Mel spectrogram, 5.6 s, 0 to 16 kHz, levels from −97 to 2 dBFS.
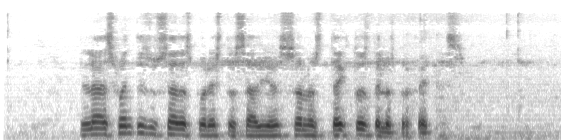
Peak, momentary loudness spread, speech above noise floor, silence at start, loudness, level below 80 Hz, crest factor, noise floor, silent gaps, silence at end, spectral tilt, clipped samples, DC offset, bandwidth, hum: -14 dBFS; 7 LU; 41 dB; 0.8 s; -29 LUFS; -62 dBFS; 16 dB; -70 dBFS; none; 1.05 s; -6.5 dB/octave; under 0.1%; under 0.1%; 11.5 kHz; none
